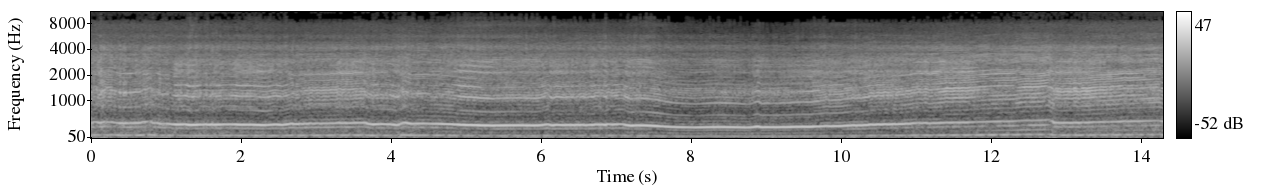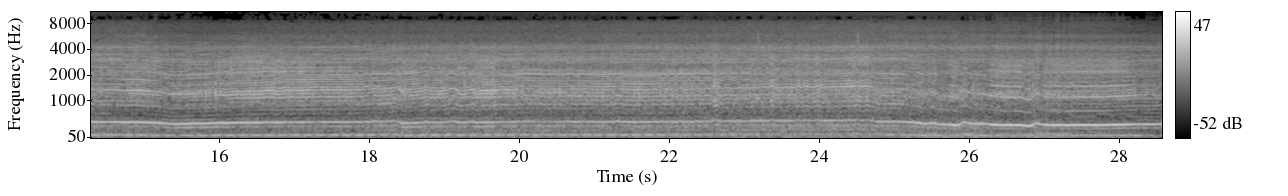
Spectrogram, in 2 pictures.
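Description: Supersport racing motorcycle engine held at high revs at speed, heard onboard with wind rushing past. The engine pitch sags a little about seven seconds in and near the end as the rider eases off, then climbs back under throttle.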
